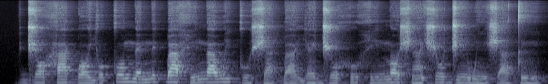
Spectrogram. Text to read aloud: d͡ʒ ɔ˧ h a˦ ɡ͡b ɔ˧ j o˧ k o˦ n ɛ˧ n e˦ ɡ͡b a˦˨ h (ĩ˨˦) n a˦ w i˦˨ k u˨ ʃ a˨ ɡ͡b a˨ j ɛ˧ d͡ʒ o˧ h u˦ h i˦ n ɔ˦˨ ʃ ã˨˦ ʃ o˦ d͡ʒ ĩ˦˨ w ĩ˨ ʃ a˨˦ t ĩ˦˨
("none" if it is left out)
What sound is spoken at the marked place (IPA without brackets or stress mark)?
ĩ˨˦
